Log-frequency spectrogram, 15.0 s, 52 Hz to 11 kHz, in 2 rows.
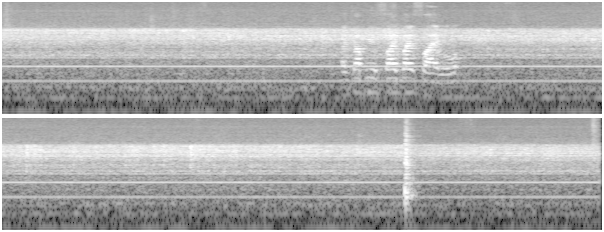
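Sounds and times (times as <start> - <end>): steady hum: 0.0 - 15.0
radio static hiss: 4.2 - 10.6.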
